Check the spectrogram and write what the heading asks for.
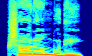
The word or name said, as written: ಕ್ಷೀರಾಂಬುಧಿ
